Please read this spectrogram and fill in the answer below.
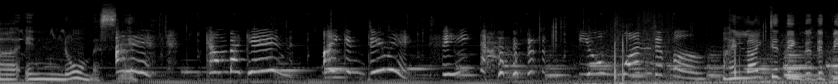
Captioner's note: laughs joyously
